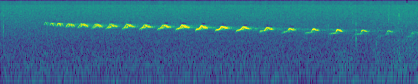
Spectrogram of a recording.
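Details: Canyon wren, wild and unseen, keeps singing in Navajo canyon country: a bright descending run of sweet whistled notes, roughly eighteen in a row, each slightly lower and spaced a little wider than the last, over quiet background.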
